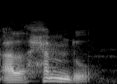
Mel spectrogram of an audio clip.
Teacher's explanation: makhrajnya adalah di wasul halqi Tengah tenggorokan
